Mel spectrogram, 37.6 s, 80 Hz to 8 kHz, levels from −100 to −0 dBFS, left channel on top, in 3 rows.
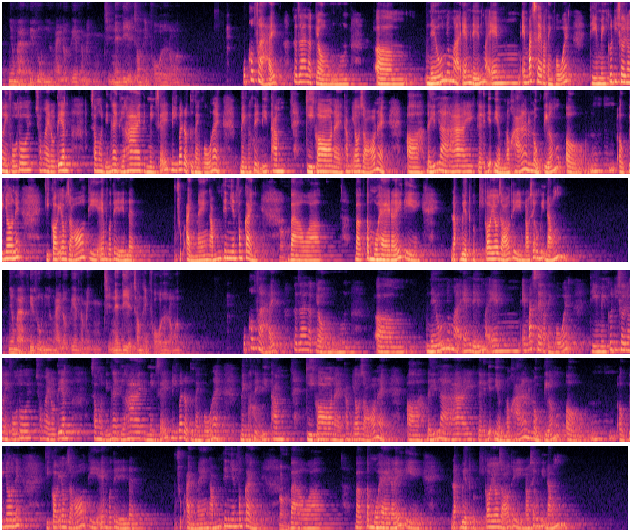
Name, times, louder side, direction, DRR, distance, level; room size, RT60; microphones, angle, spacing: voice 1, 0.1-3.6 17.5-17.8 30.7-30.9, right 2 dB, 50° right, 9 dB, 0.5 m, -31 dB
voice 2, 4.8-5.5 5.8-7.1 7.5-27.8 28.6-31.5 32.2-33.8 34.1-36.4, left 5 dB, 60° left, 14 dB, 0.3 m, -23 dB
8.6 x 5.2 x 3.7 m, 1.5 s
head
